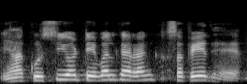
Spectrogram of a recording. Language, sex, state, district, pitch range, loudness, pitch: Hindi, male, Arunachal Pradesh, Lower Dibang Valley, 200-225 Hz, -15 LUFS, 215 Hz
